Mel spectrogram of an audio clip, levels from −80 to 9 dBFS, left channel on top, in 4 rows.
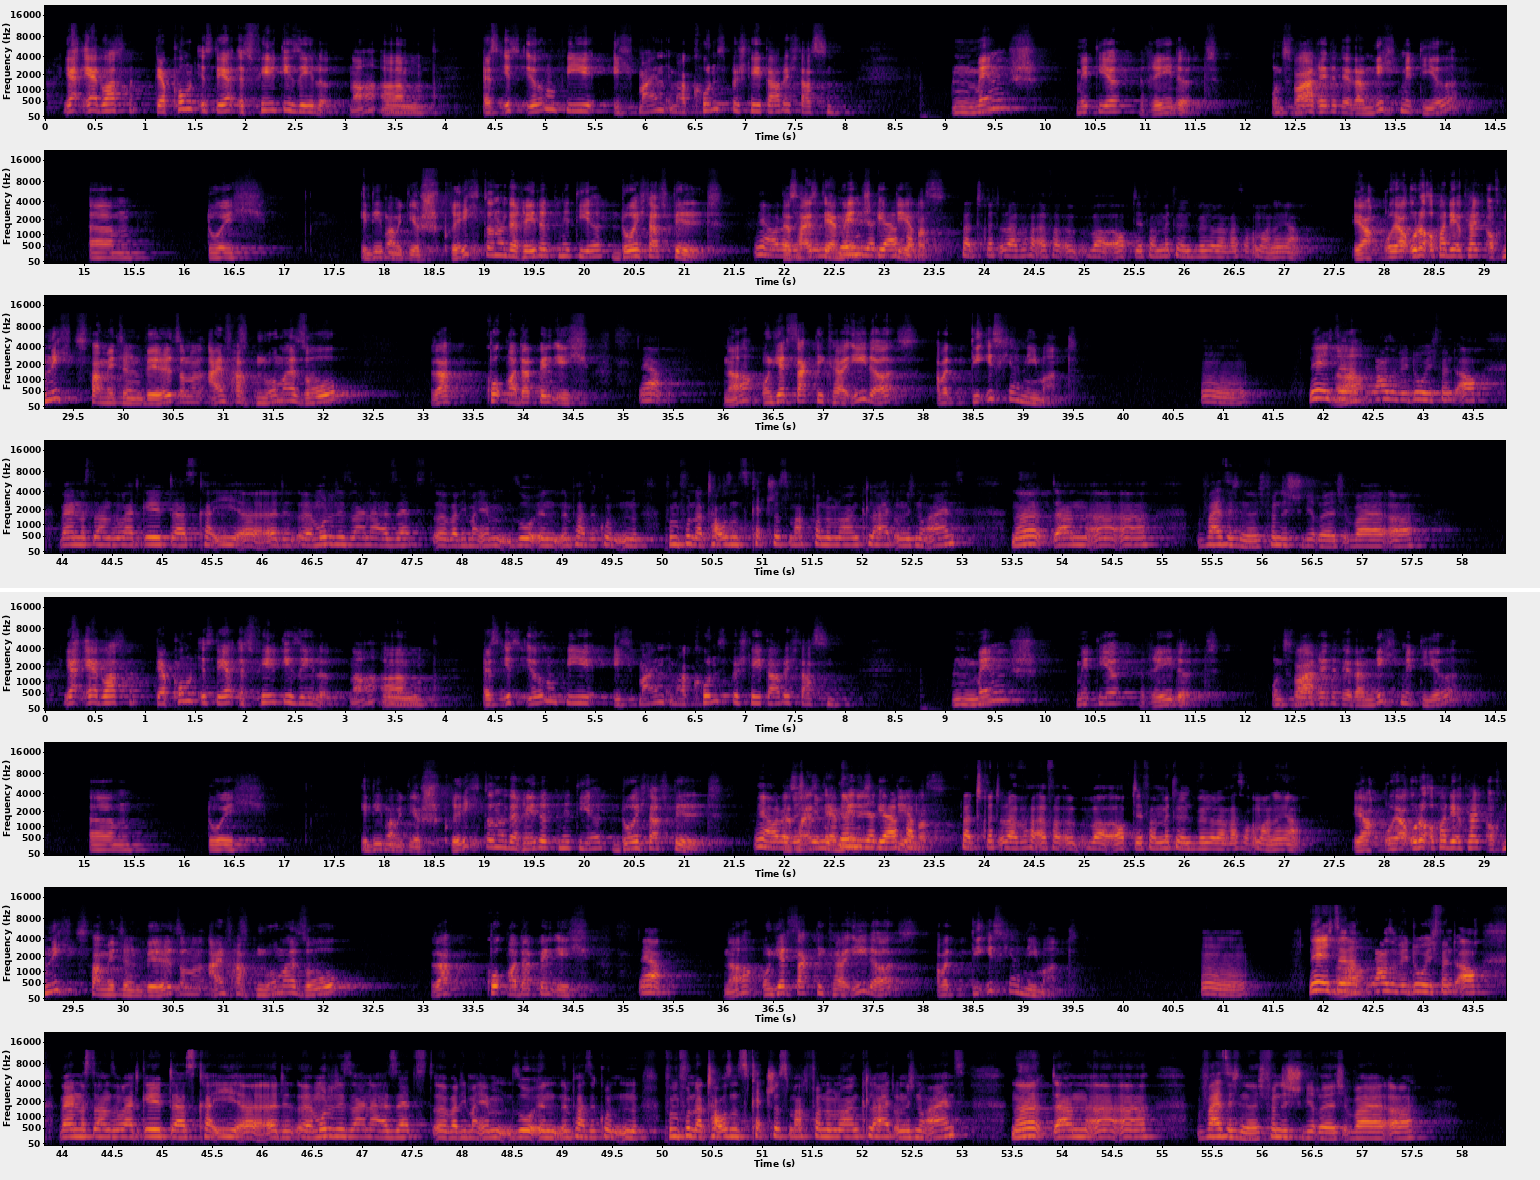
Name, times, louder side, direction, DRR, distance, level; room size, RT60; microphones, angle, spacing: voice 1, 0.2-3.8 4.4-7.9 9.1-9.9 10.3-11.7 12.3-14.1 15.0-15.5 16.2-16.8 17.8-21.4 22.0-23.4 27.7-32.2 33.1-33.3 33.6-34.6 36.0-39.4 42.1-42.4, left 2 dB, 45° left, 1.7 m, -31 dB
voice 2, 3.4-3.8 12.5-12.7 21.7-23.4 23.8-27.2 35.2-35.5 40.8-41.3 41.9-57.6, right 4 dB, 70° right, 0.9 m, -30 dB
25.0 x 23.0 x 9.3 m
head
